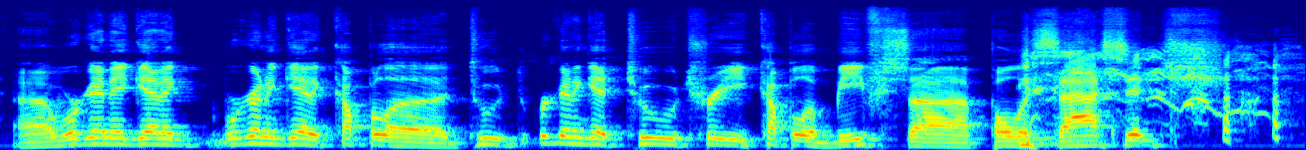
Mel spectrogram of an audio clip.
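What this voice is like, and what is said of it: Put-on Chicago accent. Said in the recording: “Can you do a Chicago? ... That's classic.”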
